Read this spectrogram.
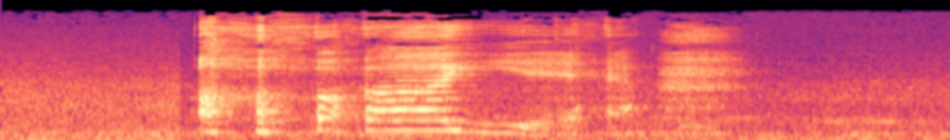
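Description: A young woman speaks loudly and with animation, close to a microphone.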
